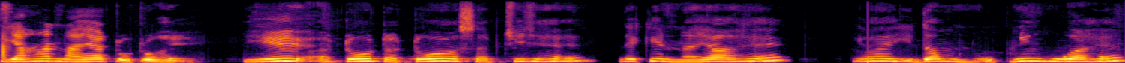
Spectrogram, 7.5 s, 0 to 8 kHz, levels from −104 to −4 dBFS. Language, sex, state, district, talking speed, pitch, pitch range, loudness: Hindi, female, Chhattisgarh, Korba, 145 wpm, 260 Hz, 235-290 Hz, -17 LUFS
